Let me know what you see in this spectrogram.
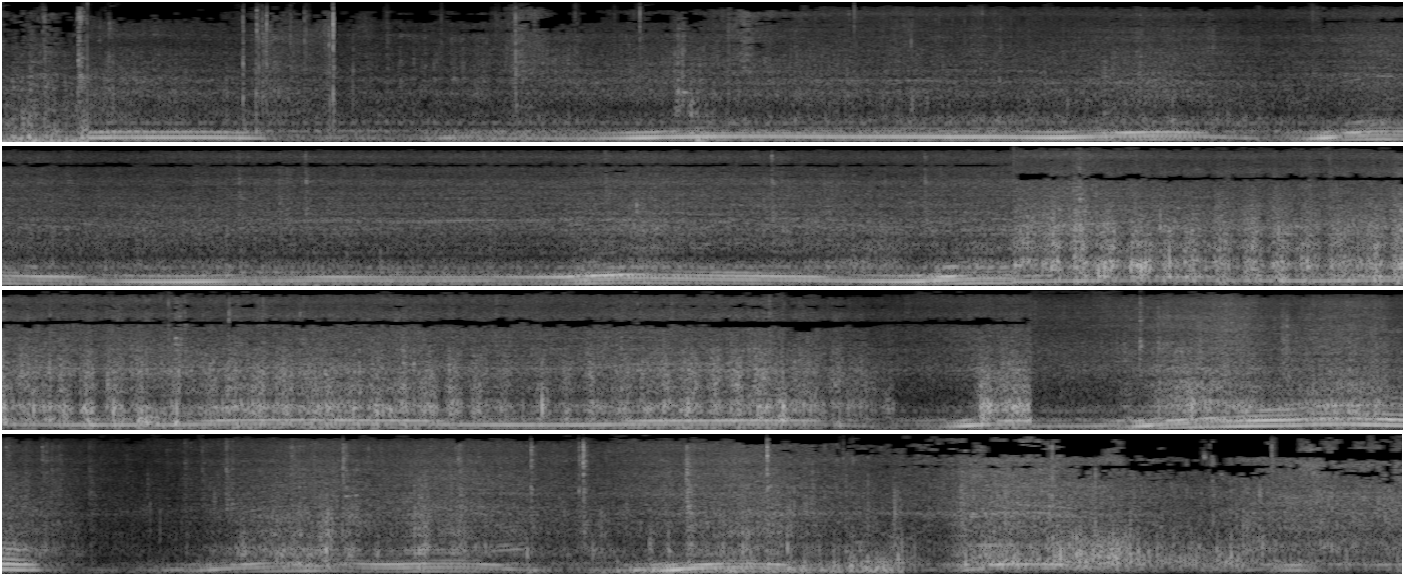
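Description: Jeep Wrangler engine working over a rocky off-road trail, holding steady for stretches and revving up and back down in short bursts again and again.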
